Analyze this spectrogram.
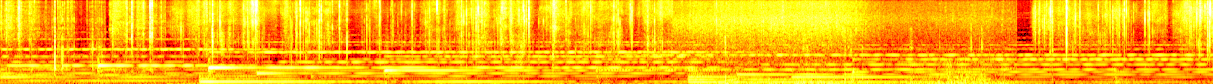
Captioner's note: soft crackling sounds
